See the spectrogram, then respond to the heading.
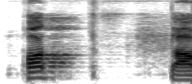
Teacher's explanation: ٹھیک ہے، مطلب ہجے کرتے وقت تو پڑھیں گے لیکن جب روا کریں گے تو قط پڑھیں گے، دال کو چھوڑ دیں گے کیوں دال ساکن ہے اور تا مشدد ہے تو تا کو پڑھیں گے، دال کو نہیں پڑھیں گے.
